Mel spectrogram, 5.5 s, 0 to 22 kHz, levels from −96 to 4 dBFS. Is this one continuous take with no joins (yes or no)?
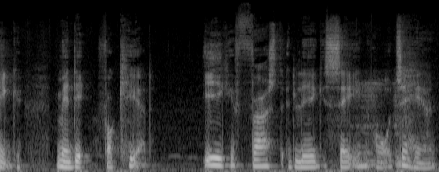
no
